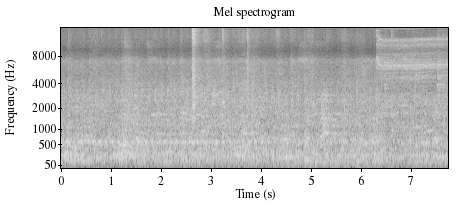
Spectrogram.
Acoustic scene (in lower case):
cafe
